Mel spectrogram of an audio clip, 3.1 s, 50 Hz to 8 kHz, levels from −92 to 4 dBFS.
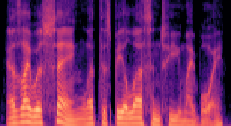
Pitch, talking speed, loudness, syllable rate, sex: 115 Hz, 255 wpm, -18 LUFS, 4.9 syllables/s, male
